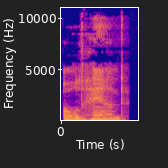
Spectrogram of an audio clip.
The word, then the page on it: old hand: American English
